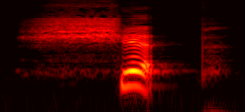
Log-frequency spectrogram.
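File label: "ship", English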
